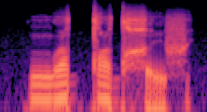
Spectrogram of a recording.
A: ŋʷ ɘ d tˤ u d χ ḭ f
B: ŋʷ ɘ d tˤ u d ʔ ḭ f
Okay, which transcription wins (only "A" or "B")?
A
